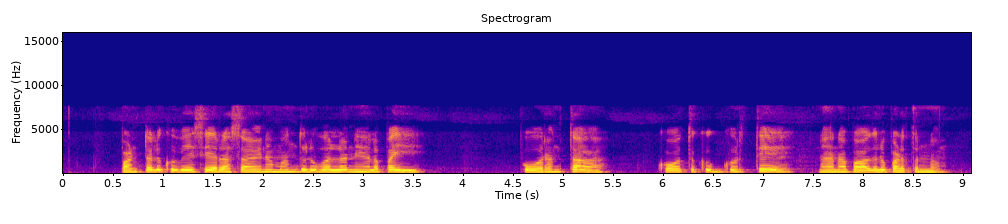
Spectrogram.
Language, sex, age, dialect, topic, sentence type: Telugu, male, 60-100, Utterandhra, agriculture, statement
